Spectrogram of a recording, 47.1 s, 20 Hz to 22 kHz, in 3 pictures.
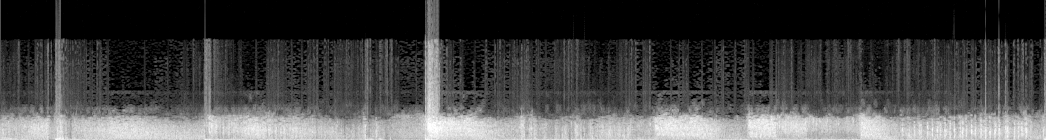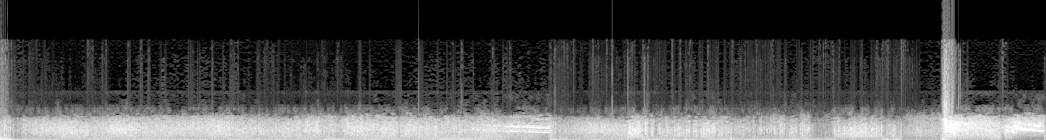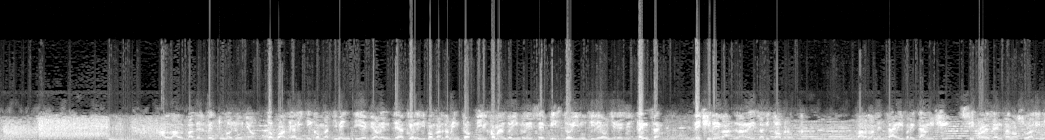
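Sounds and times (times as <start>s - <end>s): explosions: 0.0s - 43.2s
continuous rumble: 0.0s - 47.0s
gunfire: 6.4s - 7.5s, 9.7s - 16.8s, 25.0s - 26.6s, 29.8s - 33.8s
rapid gunfire: 12.8s - 16.0s
machine-gun fire: 12.8s - 16.1s.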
